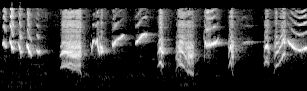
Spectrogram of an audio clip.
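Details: Song of an adult male Javan myna for teaching a young bird: clear whistled notes and rising slurs alternating with harsh, rough bursts, lively and varied.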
